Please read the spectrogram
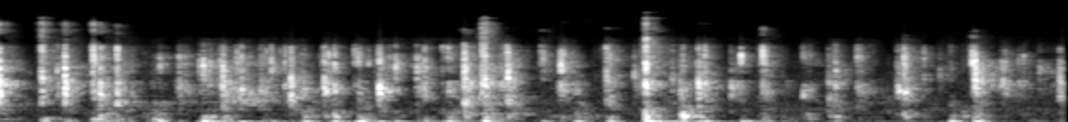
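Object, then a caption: Mechanical keyboard with plastic keycaps and metal case. Fingertips type steadily on a full-size mechanical keyboard with PBT plastic keycaps and a silver aluminum body. Quick, bright keystroke clacks come in a dense, uneven run, each with a soft low thock underneath and almost no ring after.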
